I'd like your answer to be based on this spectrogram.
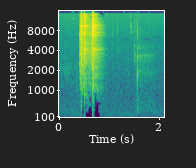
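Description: A firearm fires a bullet: one sharp, close, loud crack with a quick double burst, fading into a short rattling tail and a faint later click.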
